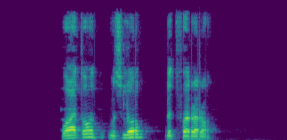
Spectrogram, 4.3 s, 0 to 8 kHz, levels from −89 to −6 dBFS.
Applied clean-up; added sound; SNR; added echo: neural mask model DeepFilterNet 3.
